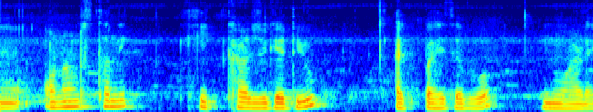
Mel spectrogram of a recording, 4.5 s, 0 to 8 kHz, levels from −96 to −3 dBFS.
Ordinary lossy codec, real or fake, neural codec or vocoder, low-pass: none; real; none; none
